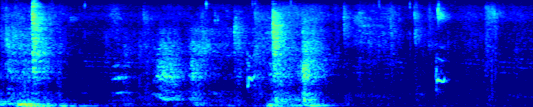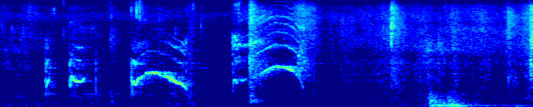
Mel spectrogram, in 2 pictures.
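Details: Sick male foster kitten indoors in a new home in a Ukrainian village: two short, arching meows a couple of seconds apart, surrounded by handling thumps, rustling and low rumbling bumps.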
